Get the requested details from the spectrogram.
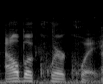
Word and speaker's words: Albuquerque: No, say it right, dude. Albuquerque. Albuquerque.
